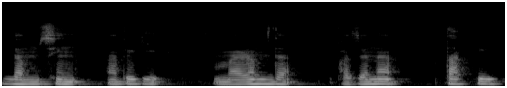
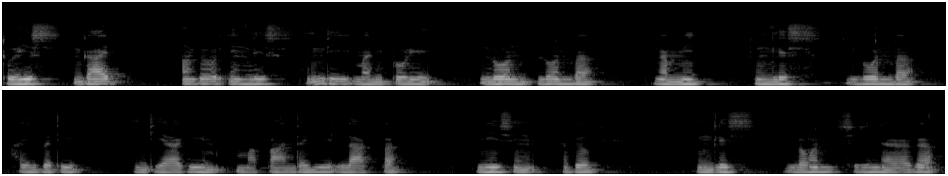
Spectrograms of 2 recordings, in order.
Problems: background sounds at intervals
